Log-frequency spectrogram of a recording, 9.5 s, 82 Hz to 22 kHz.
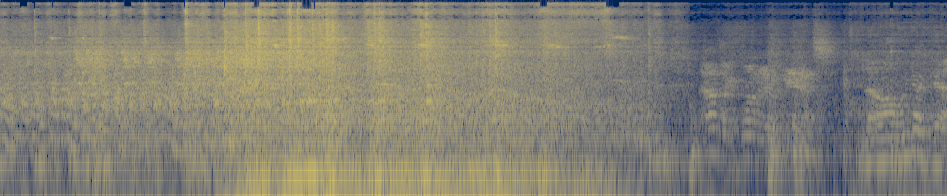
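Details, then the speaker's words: Turbo rat rod Porsche 930 on a new carburetor after sitting about eight or nine months; catches, surges and runs roughly then dies, won't hold idle; owner suspects fuel starvation, fuel pump already turned up to maximum. "okay so i've been tuning this damn thing for about two hours i got it where it's starting it's just not idling very much i think we need a better fuel pump i got my fuel pump turned up as much as it'll go it's still just it's acts like it's starving for gas"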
